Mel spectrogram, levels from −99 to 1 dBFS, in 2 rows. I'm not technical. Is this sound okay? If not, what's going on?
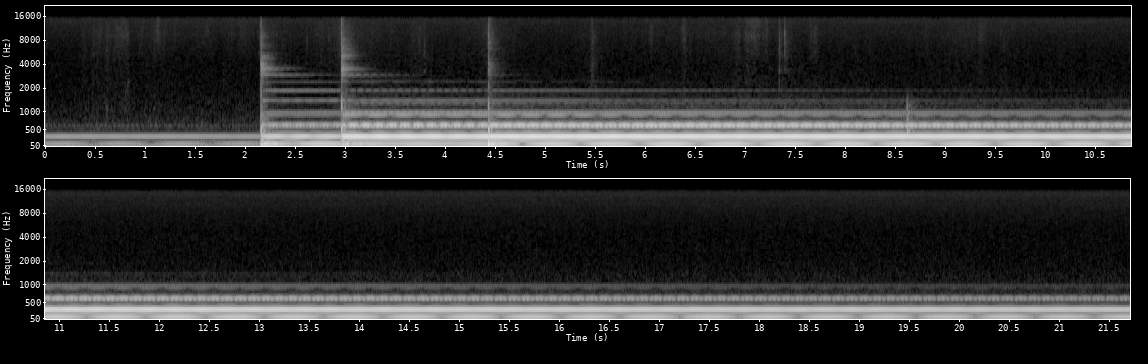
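Yes, it sounds fine, and nothing stood out as a problem when I listened.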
